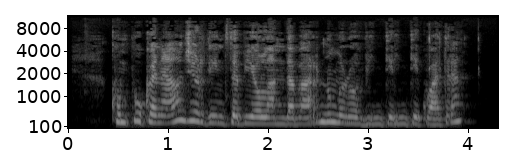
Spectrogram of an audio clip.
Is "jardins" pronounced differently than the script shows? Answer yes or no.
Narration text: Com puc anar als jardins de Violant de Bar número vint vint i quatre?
no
